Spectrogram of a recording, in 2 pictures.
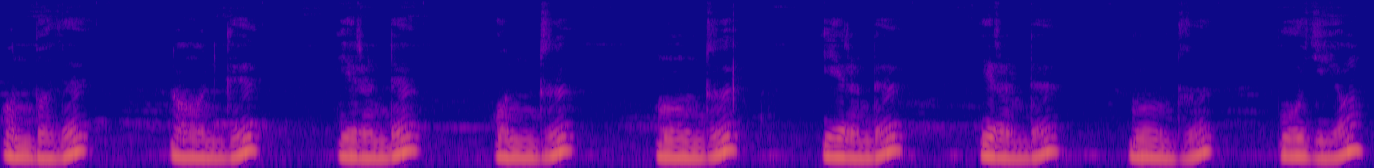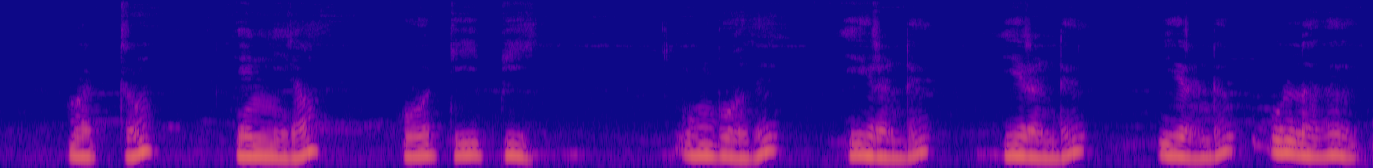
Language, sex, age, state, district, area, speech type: Tamil, male, 45-60, Tamil Nadu, Madurai, urban, read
